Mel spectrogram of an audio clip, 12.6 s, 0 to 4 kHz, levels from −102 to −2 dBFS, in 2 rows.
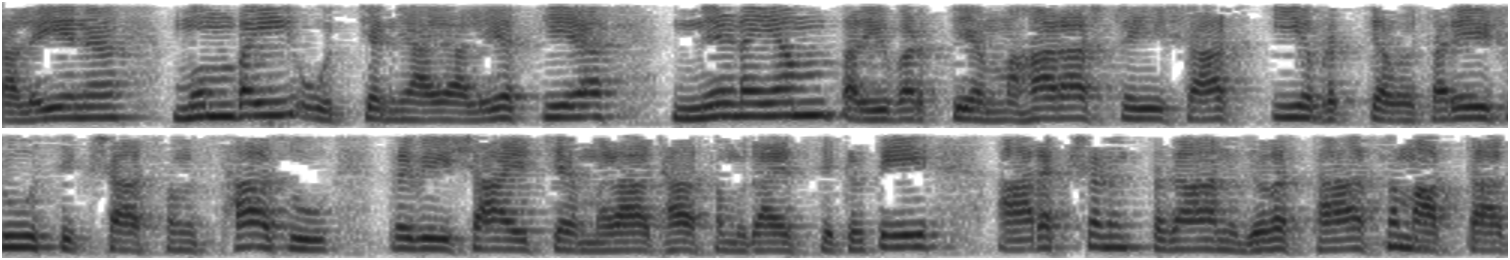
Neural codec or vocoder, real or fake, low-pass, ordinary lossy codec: none; real; 3.6 kHz; none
